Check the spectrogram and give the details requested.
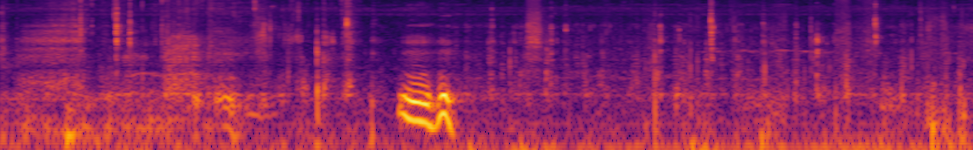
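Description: Close-up mouth sounds of people eating roasted pig head: chewing and biting, with many short wet clicks. About four seconds in, a short vocal sound falling in pitch from one of the eaters.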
